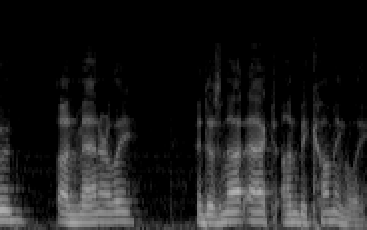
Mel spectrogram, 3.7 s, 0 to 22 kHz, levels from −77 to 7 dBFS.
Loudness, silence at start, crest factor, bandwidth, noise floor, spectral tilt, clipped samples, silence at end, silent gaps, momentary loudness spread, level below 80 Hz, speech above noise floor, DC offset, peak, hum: -29 LUFS; 0 s; 16 dB; 11.5 kHz; -57 dBFS; -8 dB/octave; under 0.1%; 0 s; none; 12 LU; -56 dBFS; 29 dB; under 0.1%; -12 dBFS; none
